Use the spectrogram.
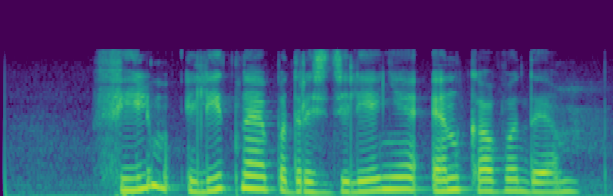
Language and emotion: Russian, neutral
